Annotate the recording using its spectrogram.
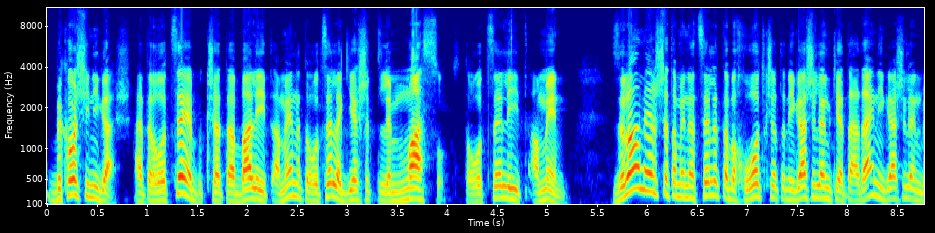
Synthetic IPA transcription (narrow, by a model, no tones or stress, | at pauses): beko̞lʃiniɡa̰ʃataʁo̞t͡se̞bkʃeatabaleitame̞nataʁo̞t͡selaɡeʃetle̞maso̞̰tataʁo̞t͡se̞leit̪ame̞n | zelo̞ome̞ʁʃeatame̞nat͡se̞let̪abaχuʁo̞t̪kʃeataniɡaʃelaemkiataːdajinːiɡaʃelaemb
